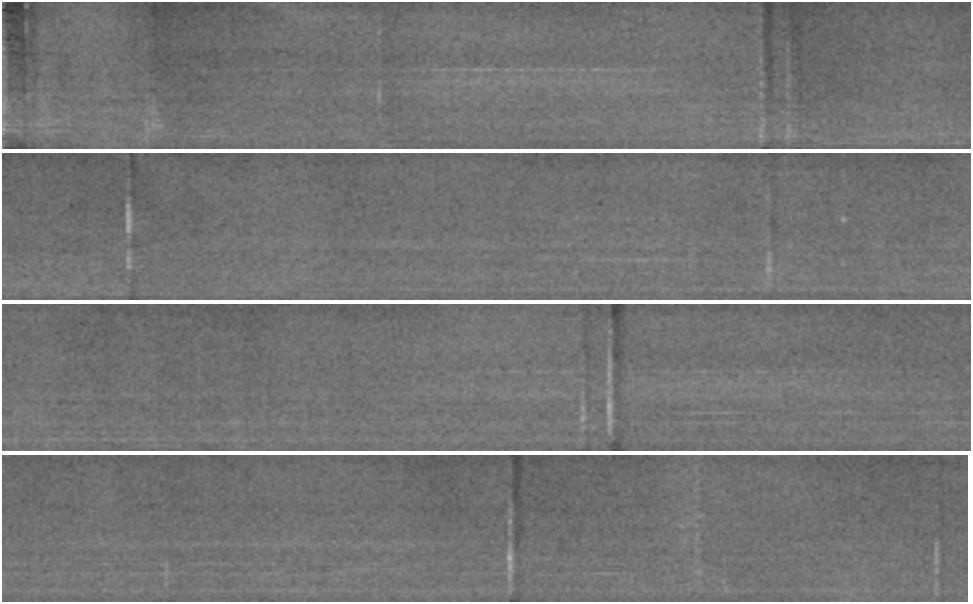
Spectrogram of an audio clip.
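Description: Metal parts click and clack as a gas strut is fitted by hand.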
